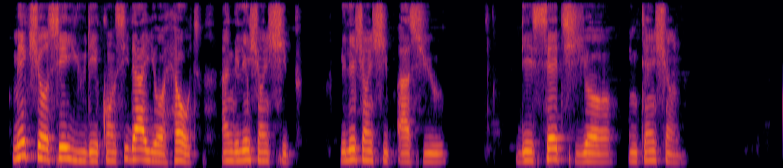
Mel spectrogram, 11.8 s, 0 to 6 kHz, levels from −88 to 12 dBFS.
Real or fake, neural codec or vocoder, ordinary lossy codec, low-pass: real; none; none; 5.4 kHz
